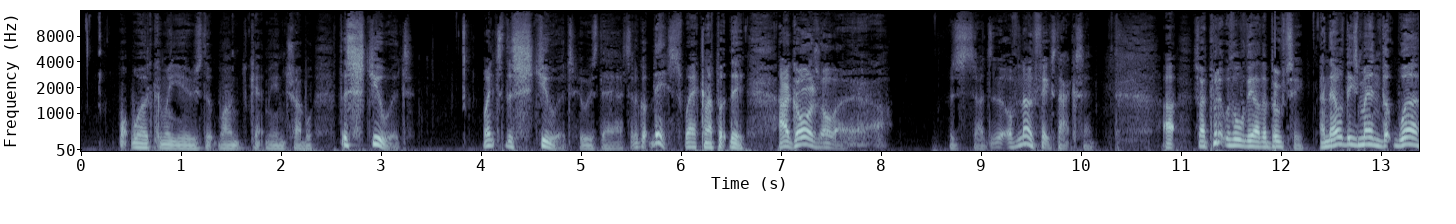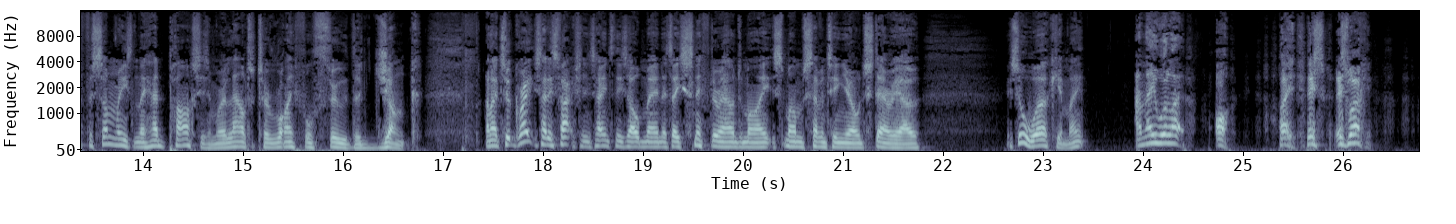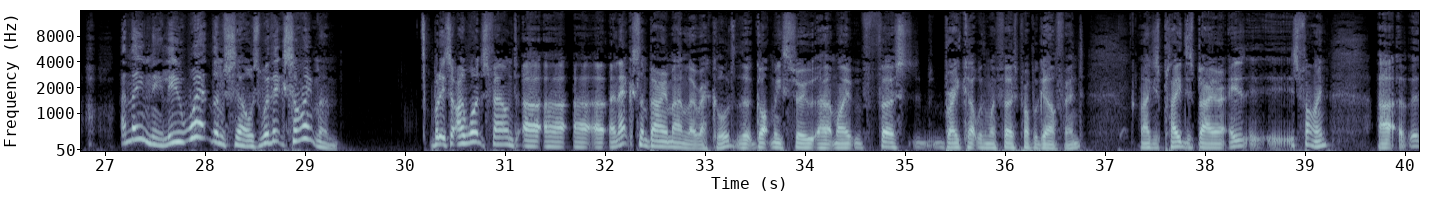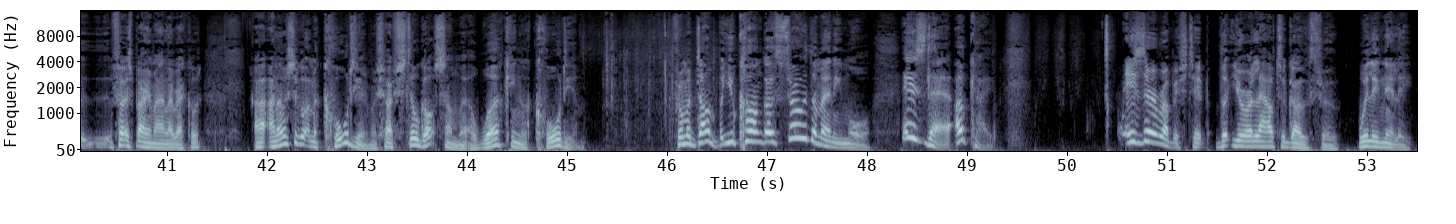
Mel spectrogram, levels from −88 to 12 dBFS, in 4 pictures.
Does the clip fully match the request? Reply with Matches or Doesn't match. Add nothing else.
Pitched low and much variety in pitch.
Matches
